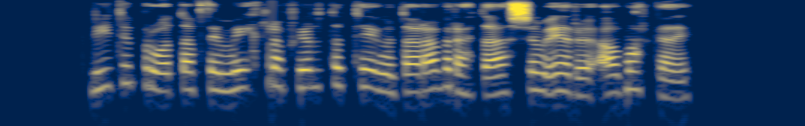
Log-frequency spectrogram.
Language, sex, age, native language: Icelandic, female, 30-39, Icelandic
